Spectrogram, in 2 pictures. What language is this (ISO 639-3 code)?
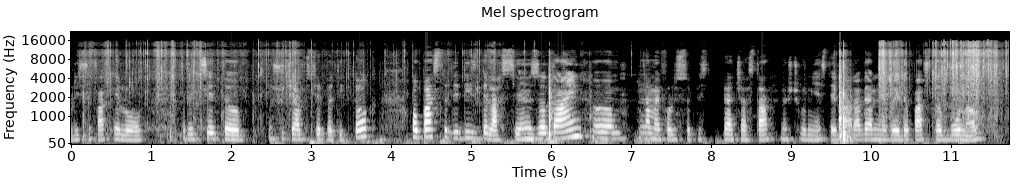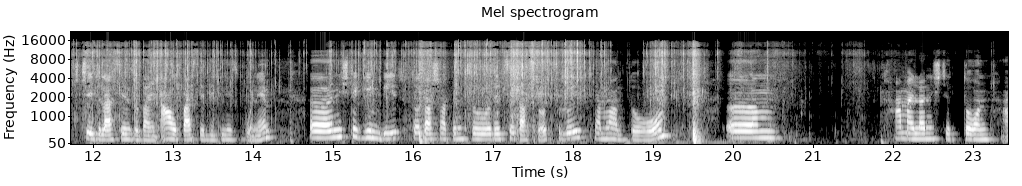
ron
